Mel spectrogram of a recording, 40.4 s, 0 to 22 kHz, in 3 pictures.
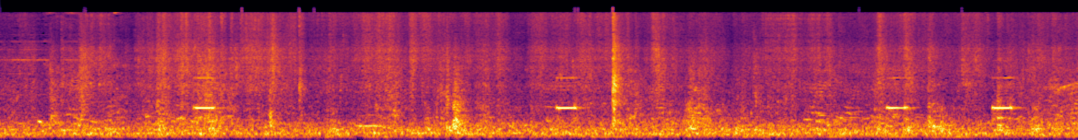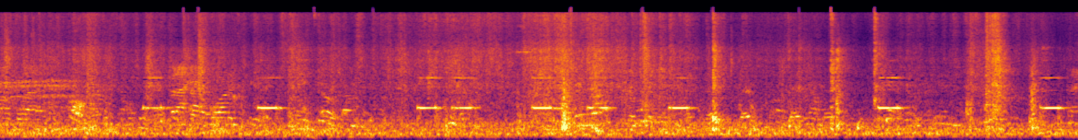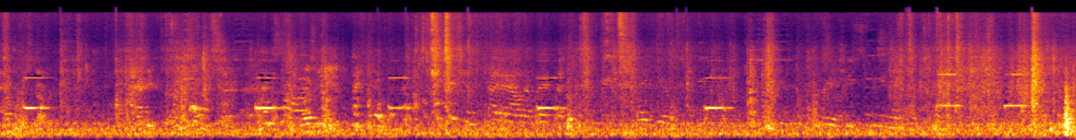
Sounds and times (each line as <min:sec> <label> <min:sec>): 0:00.0 Bustling grocery store checkout 0:40.4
